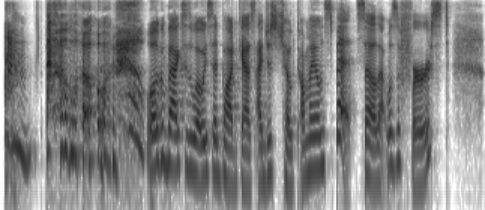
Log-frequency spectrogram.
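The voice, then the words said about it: Sick, congested voice. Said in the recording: “I've been sick ... That's why my voice sounds like this ... You literally have a cold.”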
